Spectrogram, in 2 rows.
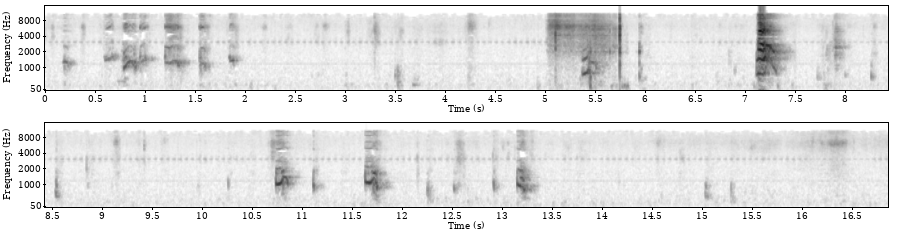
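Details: Five 3-day-old puppies, found abandoned in a bag and now waiting to be hand fed milk, make short high squeaky whimpers and yelps in scattered bursts, with a few louder broadband rustles and snuffling noises in a small quiet room.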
